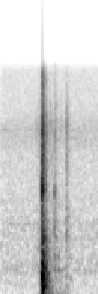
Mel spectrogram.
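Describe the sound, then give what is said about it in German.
A door being opened as someone walks out: one sharp wooden knock, then two softer rattling taps, alone against near silence. “Ich geh einfach durch die Tür und dann geh ich auf die Straße.”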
